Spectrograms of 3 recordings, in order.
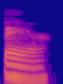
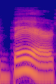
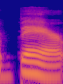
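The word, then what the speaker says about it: Bhaer: at his horrid name it isn't pronounced either bear or beer as people will say it but something between the two as only Germans can give it I'm glad you both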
